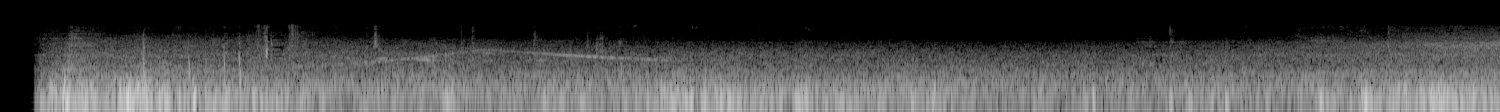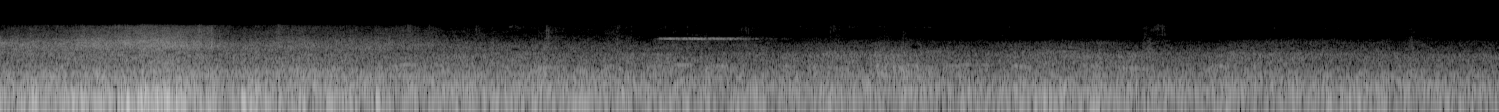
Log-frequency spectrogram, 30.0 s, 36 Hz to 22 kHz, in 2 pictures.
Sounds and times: Ambient sounds from the tram station 0.4 - 29.9
Strong wind rustling through the trees 0.4 - 29.9
Birds perching and singing throughout 5.2 - 9.2
Passing cars on the nearby road 12.3 - 23.1
Birds perching and singing throughout 17.8 - 29.5

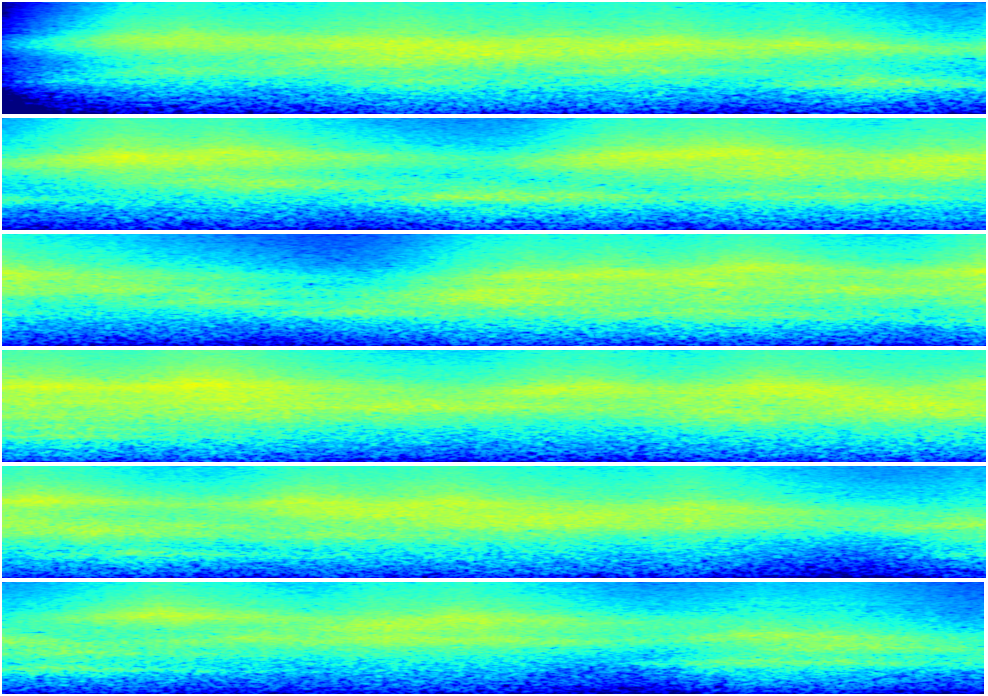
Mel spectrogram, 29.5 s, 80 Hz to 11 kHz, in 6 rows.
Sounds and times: Dense wind noises 24.0 - 29.5

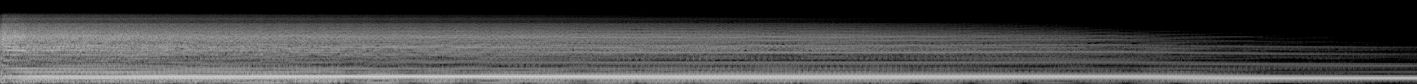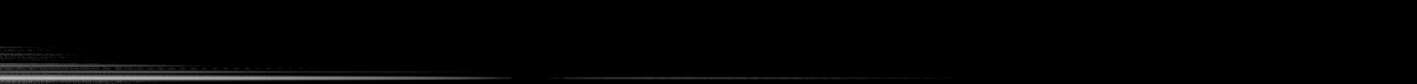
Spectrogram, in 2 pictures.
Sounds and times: distorted guitar 0.0 - 18.4

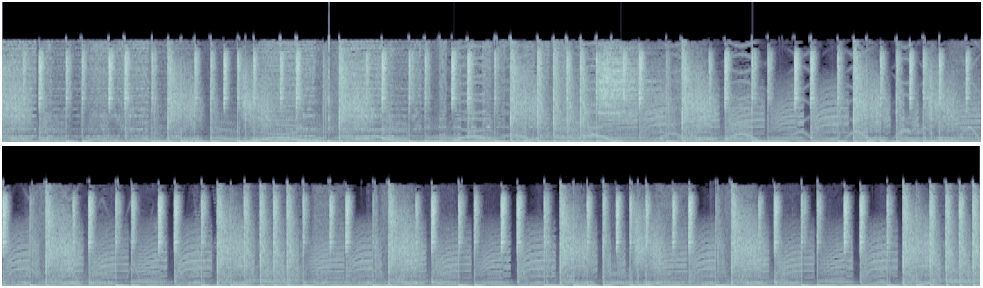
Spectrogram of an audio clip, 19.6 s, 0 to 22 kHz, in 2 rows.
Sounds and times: Synth 2.5 - 9.7

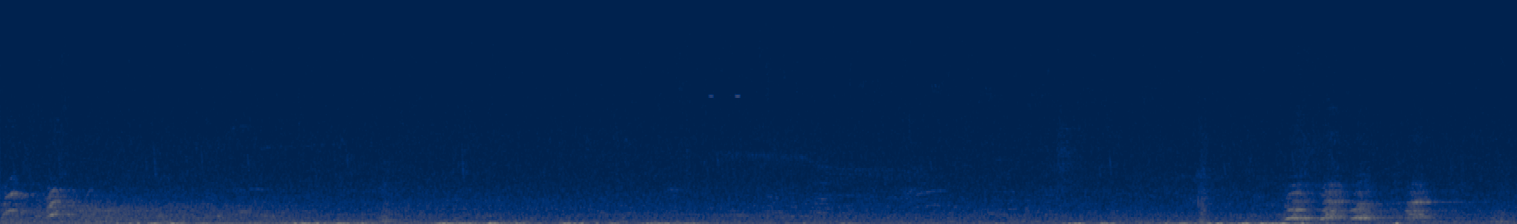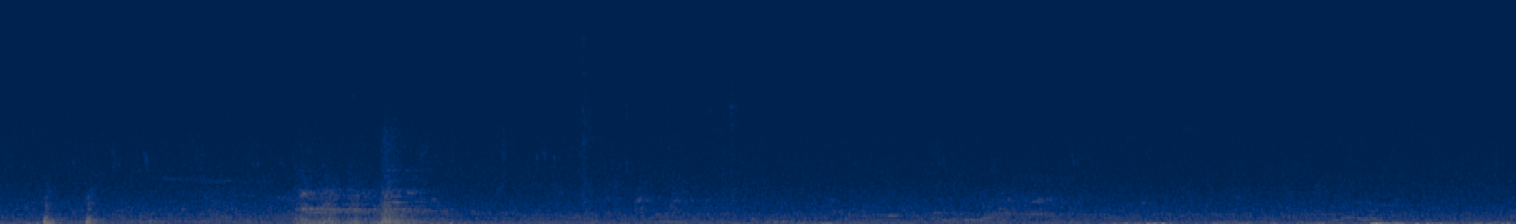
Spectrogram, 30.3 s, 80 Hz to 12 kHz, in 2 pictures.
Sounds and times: wind noise 0.0 - 16.4
dogs 0.0 - 1.0
dogs 12.9 - 14.4
wind noise 18.1 - 20.2
dogs 21.4 - 22.1
wind noise 22.5 - 24.4
wind noise 25.8 - 30.3

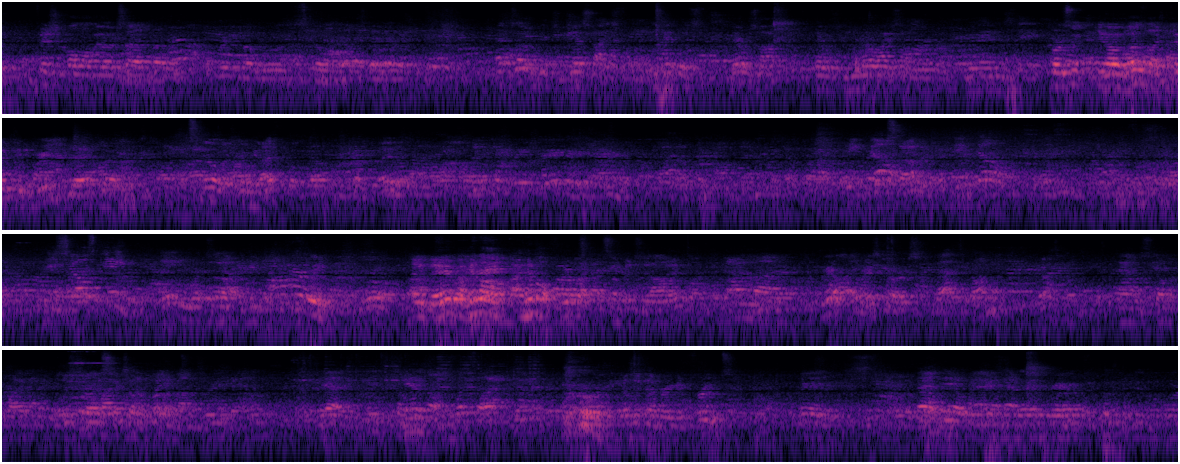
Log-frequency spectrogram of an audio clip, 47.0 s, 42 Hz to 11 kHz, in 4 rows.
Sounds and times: people chatter and talk 0.0 - 47.0

